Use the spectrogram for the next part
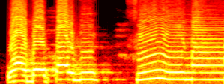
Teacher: Qalqalah. Jadi kalau ada ba mati itu tidak boleh dibaca wabagi, tapi harus nyantol.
